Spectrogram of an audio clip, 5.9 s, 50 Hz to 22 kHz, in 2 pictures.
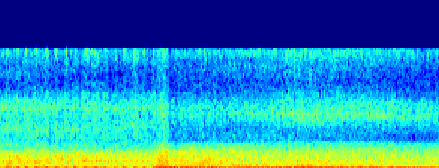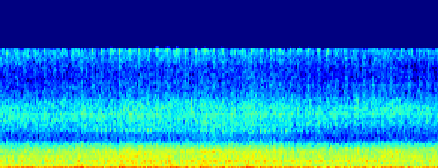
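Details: Honda Beat FI motorcycle after engine seizure repair, reassembled; pressure raised from 20 to 40 PSI, now normal. Steady, even idle putter with no misses, knocks or rattles; engine sounds smooth and healthy.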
